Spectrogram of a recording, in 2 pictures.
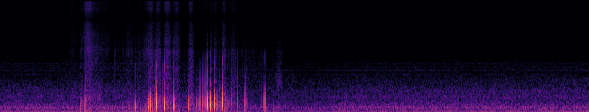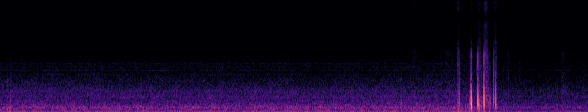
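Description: Handling noise from a phone filming against a plastic container: a cluster of sharp clicks and knocks from about two to five seconds in, and another just before the end, over a steady low hum.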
